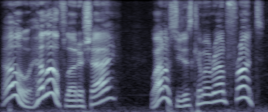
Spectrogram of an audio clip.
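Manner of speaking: chirpy surprised vendor greeting; lightly voiced vendor.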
